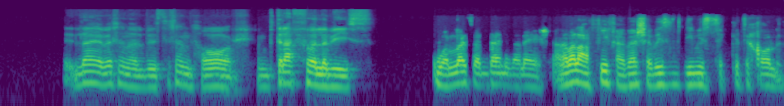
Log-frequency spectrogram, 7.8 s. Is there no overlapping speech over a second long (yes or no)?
yes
